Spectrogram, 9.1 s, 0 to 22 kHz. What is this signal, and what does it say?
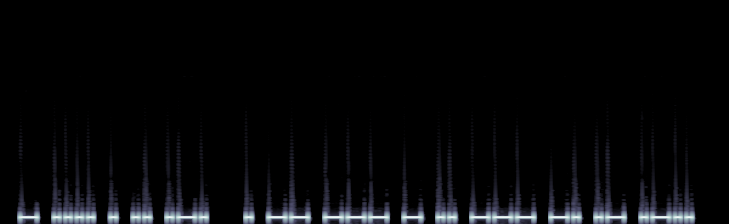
Morse code, heard as a keyed tone, about 17 wpm, 700 Hz. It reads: THEIR EMOTIONAL
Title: Sentences from Top 1000 Words - Review Part 5 - 17wpm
